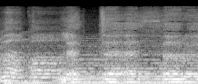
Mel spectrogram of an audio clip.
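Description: A cappella Islamic nasheed: layered male voices hold long notes without words over a low sustained vocal drone, the harmony shifting a little under a second in.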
